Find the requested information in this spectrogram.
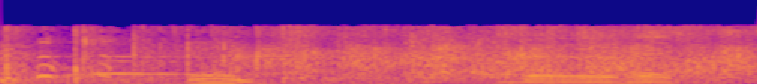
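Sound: audience applause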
